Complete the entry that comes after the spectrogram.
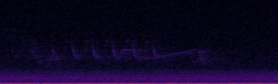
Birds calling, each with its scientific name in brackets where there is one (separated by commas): Eastern Wood-Pewee (Contopus virens), Ovenbird (Seiurus aurocapilla)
